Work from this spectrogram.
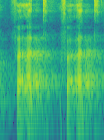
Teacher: അതിൻ്റെ ഹംസ് ഉച്ചാരണത്തിൽ ഉണ്ടാവാൻ ശ്രദ്ധിക്കണം. ഫഅത്, ഫഅത് എന്ന ആ ഉച്ചാരണത്തിലുള്ള ശ്വാസചലനമാണ് ഹംസ് എന്നതുകൊണ്ട് ഉദ്ദേശിക്കുന്നത്.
